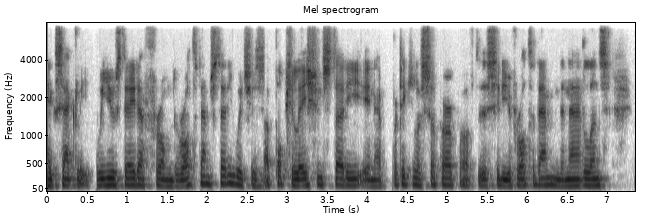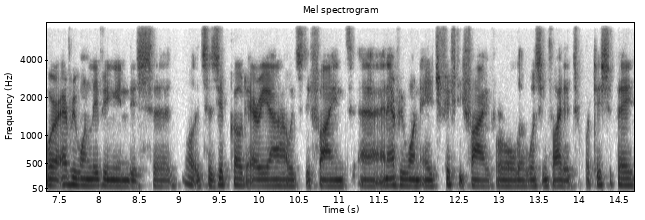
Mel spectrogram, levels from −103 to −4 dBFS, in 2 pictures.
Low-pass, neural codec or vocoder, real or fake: 7.2 kHz; none; real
